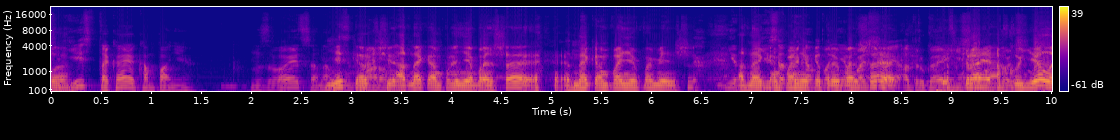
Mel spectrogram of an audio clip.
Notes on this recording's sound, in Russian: Заранее извиняемся за звук. Забыл про колонки.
